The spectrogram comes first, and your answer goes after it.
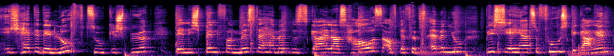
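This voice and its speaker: Formal, naive young gentleman, music behind. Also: very high-pitched, moderate pace, few pauses. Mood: stiffly formal. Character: naive young man play-acting a gentleman with lost glass eye. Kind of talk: German radio play acting.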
